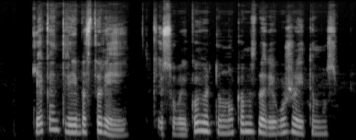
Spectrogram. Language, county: Lithuanian, Panevėžys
